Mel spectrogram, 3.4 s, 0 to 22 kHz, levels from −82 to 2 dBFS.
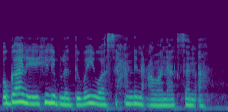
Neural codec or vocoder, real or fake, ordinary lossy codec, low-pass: codec, 16 kHz, 16 kbps, FunCodec, trained on Chinese and English, 50 frames a second; fake; none; 7.2 kHz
